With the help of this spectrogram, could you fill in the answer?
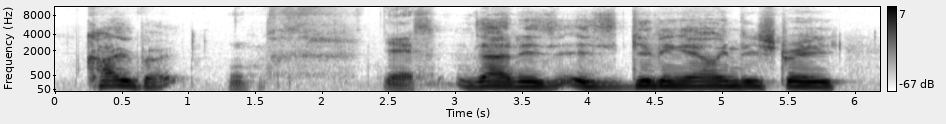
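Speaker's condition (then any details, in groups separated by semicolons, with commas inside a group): Cerebral palsy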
